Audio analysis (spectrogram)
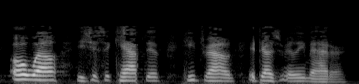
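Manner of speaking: ordinary delivery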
